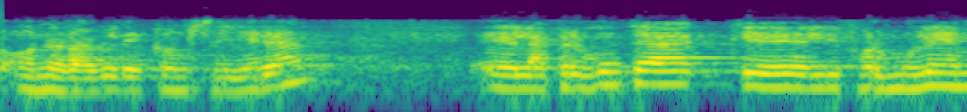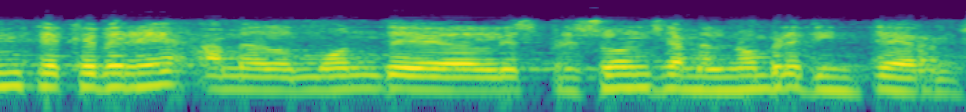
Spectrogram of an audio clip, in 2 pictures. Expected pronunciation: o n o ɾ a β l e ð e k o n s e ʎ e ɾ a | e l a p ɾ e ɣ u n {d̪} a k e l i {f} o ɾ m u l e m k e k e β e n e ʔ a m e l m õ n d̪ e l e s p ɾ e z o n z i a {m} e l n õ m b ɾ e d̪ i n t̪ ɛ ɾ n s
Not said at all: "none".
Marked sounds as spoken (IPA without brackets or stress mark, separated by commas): t̪, f, m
